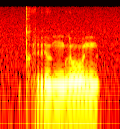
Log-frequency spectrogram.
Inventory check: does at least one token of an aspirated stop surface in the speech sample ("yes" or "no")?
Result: yes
